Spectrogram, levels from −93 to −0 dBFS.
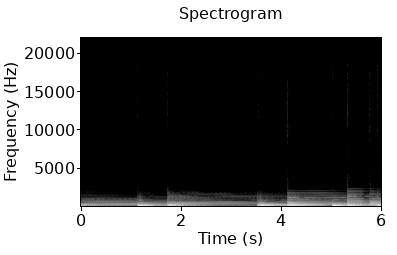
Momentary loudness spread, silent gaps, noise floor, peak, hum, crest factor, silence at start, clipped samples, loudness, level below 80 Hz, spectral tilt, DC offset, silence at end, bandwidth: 22 LU; none; -50 dBFS; -6 dBFS; none; 16 dB; 0 s; under 0.1%; -22 LUFS; -30 dBFS; -16 dB/octave; under 0.1%; 0 s; 1.7 kHz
